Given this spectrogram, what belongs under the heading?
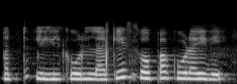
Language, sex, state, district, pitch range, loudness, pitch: Kannada, female, Karnataka, Bidar, 245-285 Hz, -14 LUFS, 255 Hz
